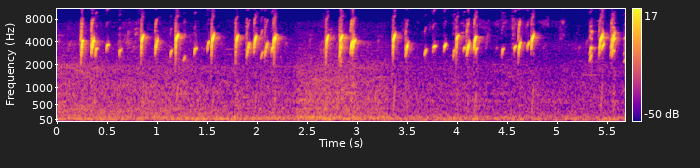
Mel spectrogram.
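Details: Clear European goldfinch song, crisp high chirps grouped in quick bouncy bursts with short pauses, one slightly buzzy note among them.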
